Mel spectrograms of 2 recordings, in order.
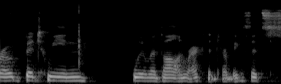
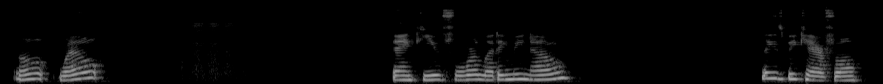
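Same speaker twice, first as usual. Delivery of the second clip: groggy, drowsy, half-asleep voice, pitched up; 5 semitones higher than usual. Voicing Torkel answering a spell message after a pause, groggy Torkel voice. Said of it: "a very groggy sounding Torkel say".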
